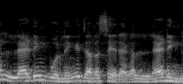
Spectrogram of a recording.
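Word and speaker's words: Leydig: लैडिंग cell, या आप लोग इसको हिंदी में लेडाइंग भी बोल सकते हो ना, लैडिंग बोलेंगे ज्यादा सही रहेगा। लैडिंग लैडिंग लैडिंग, इसका प्रोनाउंसिएशन क्या है, लैडिंग है, ठीक है।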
